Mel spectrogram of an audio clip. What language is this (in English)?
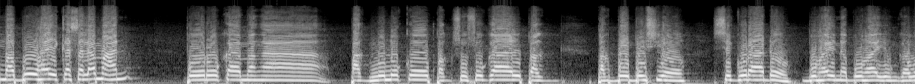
Filipino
